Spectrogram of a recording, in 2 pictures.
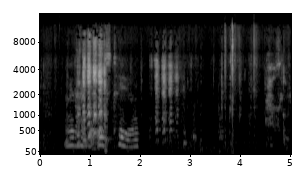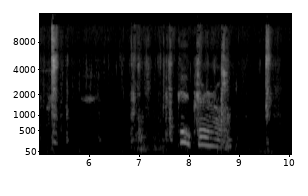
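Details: Nigerian Dwarf goat giving birth on a homestead during kidding season. Wavering, harmonic bleats come near the start and again near the end, with people talking in between.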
